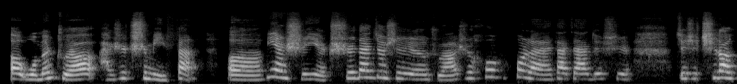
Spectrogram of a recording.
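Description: No technical faults are audible.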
